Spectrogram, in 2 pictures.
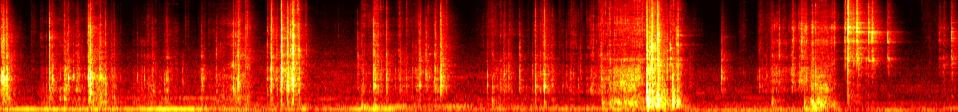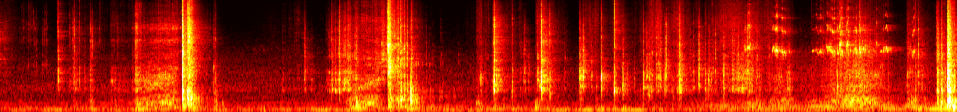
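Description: Toy race cars and their plastic packaging being handled during an unboxing: irregular sharp clicks and taps of hard plastic, with a few longer scraping sounds and one squeaky scrape near the end.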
